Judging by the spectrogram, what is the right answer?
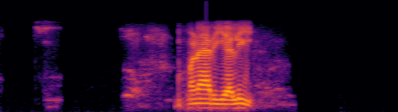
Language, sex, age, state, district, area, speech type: Dogri, male, 30-45, Jammu and Kashmir, Reasi, rural, conversation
